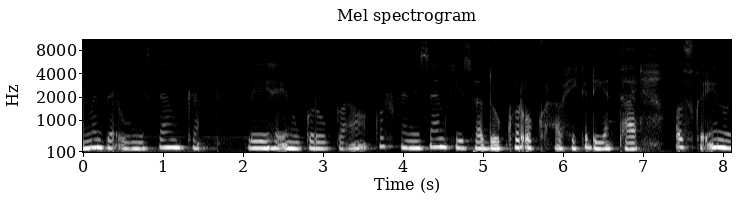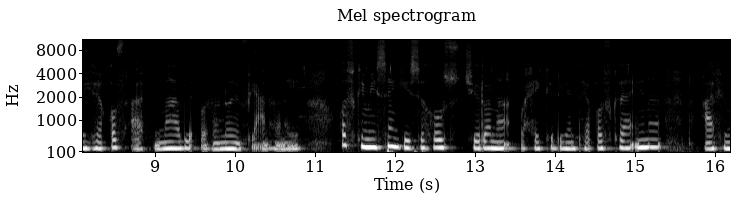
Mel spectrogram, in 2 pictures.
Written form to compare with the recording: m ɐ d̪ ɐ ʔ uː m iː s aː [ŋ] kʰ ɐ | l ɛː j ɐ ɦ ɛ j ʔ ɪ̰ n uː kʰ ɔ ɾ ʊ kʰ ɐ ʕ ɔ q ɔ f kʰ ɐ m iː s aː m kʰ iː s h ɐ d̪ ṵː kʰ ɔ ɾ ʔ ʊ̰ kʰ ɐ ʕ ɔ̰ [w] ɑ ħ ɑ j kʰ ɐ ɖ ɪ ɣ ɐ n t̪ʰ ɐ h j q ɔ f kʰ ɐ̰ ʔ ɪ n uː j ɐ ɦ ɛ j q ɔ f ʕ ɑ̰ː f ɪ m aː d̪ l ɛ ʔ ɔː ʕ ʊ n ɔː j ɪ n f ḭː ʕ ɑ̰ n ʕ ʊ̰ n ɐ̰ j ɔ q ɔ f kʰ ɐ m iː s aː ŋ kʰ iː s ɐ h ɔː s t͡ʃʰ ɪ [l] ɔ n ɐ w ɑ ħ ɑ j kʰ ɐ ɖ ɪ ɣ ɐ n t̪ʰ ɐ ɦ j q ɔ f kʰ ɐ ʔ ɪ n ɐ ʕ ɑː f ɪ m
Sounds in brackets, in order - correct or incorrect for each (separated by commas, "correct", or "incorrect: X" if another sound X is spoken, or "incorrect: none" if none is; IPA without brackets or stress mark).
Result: incorrect: m, correct, incorrect: ɾ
